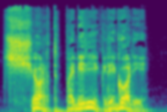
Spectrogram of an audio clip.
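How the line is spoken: Sudden bark. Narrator (Russian): рявкнул он вдруг

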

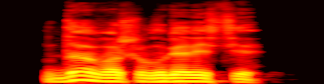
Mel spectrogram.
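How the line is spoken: Calm, hiding seething anger. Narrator (Russian): спокойно кивнул я, хотя внутри меня все аж клокотало

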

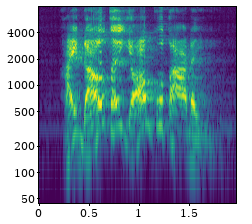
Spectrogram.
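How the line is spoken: Maniacal laughing shout. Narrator (Vietnamese): Lôi Minh Tiêu lại phá lên một trận cười to như điên dại quát ra

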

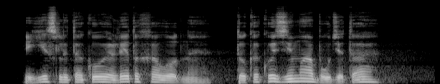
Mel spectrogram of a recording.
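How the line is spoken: Tired sigh. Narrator (Russian): Вздохнул Вафин, устало

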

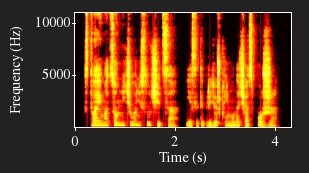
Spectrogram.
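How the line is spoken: Plain. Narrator (Russian): ответил дракон

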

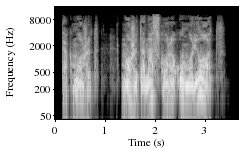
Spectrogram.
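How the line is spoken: Old woman's hissing whisper. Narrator (Russian): Старуха свистящим шепотом сказала

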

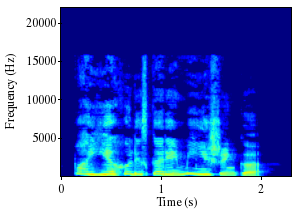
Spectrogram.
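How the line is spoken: Moaning woman in labor. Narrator (Russian): простонала роженица

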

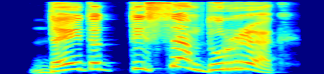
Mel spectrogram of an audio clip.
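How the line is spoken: Angry shout. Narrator (Russian): гневно выкрикнул он

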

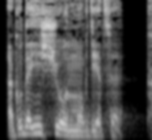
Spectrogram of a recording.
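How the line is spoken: Skeptical snort. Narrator (Russian): хмыкнул я

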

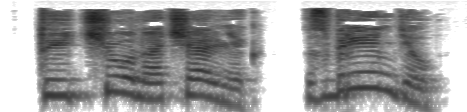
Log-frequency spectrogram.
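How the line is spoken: Exclaimed. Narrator (Russian): воскликнул краснолицый сосед Савелия

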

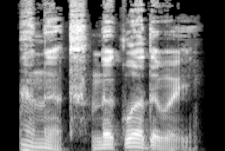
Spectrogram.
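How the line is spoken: Quiet male voice. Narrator (Russian): тихо сказал мужчина

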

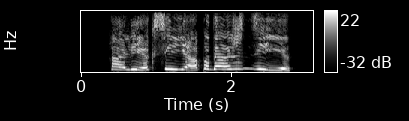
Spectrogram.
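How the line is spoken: Shrill squeal. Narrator (Russian): Взвизгнула толстушка

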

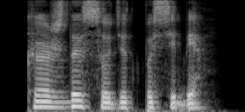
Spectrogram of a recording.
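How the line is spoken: Displeased grumble. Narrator (Russian): недовольно проворчал Норман

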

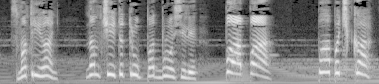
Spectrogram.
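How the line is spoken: Shouted. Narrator (Russian): закричала и Аня

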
